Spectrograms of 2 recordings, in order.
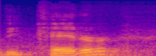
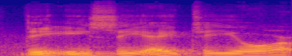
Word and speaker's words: Decatur: I think that's the way you should pronounce it, Decatur, D-E-C-A-T-U-R, or Decatur.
